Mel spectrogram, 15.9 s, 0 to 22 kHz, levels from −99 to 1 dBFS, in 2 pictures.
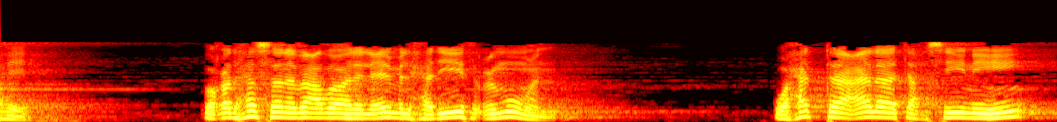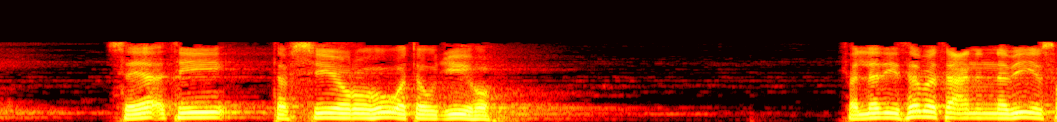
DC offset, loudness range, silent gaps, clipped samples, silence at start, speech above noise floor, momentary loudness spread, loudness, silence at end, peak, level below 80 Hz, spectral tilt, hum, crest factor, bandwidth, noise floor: under 0.1%; 5 LU; none; under 0.1%; 0 s; 59 dB; 9 LU; -13 LUFS; 0 s; 0 dBFS; -48 dBFS; -12 dB/octave; none; 14 dB; 5.4 kHz; -72 dBFS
